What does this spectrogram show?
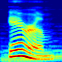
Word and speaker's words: arm: an arm or honor he pronounced it arum an arm you goose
